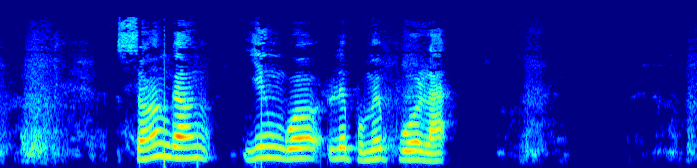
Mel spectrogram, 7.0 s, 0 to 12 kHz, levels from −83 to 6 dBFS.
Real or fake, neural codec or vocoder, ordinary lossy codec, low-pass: real; none; MP3, 32 kbps; 10.8 kHz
